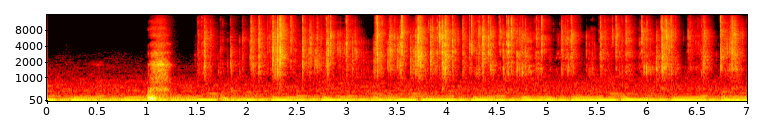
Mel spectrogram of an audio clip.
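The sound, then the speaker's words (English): Continuous crinkling and rustling of a paper slip being handled and pulled from a bowl during a game of truth or dare, with one sharper crackle near the start over a low steady hum, and no voices. “Alright, just reach into the bowl and pull out the next slip of paper for me, okay?”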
